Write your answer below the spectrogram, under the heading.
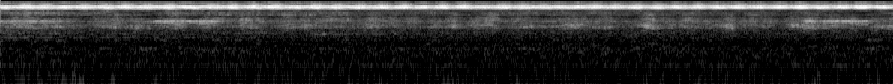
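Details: A continuous high, rapid cricket chorus at night, with intermittent lower-pitched trills popping in and out roughly every two to three seconds over the steady drone.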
